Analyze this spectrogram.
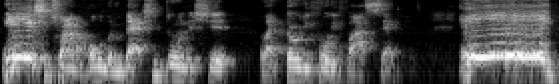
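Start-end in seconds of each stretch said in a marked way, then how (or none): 4.6-5.6 loud crying shout; wild cry. Retold or imitated. Ellis going crazy, a loud crying shout.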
